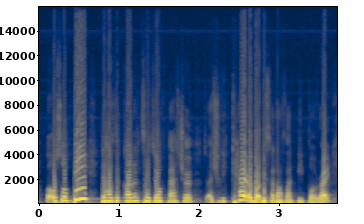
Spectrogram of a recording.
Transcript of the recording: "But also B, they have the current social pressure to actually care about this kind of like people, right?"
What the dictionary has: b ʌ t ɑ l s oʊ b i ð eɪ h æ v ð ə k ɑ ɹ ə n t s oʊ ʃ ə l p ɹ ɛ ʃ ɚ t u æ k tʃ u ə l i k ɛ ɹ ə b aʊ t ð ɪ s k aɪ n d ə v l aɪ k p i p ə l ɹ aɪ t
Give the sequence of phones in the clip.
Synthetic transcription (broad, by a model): b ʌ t ɑ l s oʊ b i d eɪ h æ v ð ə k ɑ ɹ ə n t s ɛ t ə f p ɛ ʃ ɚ t u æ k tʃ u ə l i k ɛ ɹ ə b aʊ t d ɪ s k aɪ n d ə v l aɪ k p i p ə l ɹ aɪ t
